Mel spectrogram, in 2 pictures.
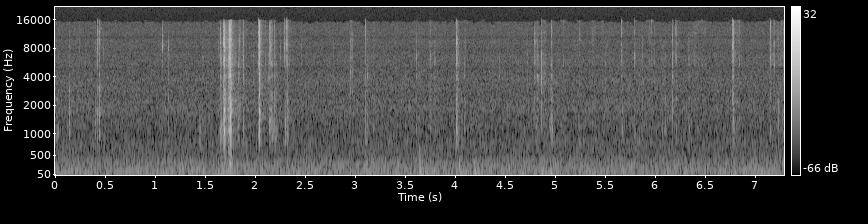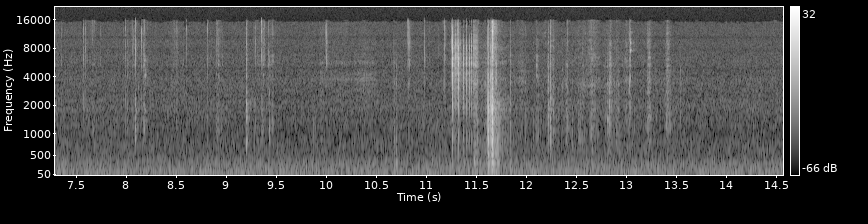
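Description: Small Phillips screwdriver turning screws out of a model locomotive's plastic shell: faint scattered clicks and scrapes, with a sharper click a couple of seconds in and a louder clatter about eleven and a half seconds in.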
